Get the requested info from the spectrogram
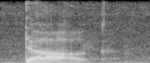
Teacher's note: the tip of the tongue touches or get close to the alveolar. So just behind the upper teeth, like this.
